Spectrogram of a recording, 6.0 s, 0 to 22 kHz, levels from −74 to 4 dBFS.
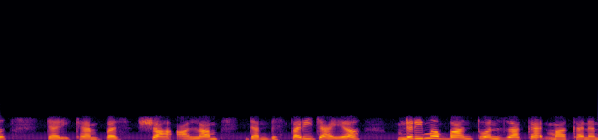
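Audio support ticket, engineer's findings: Video or display buzz, throughout. Steady 75 Hz buzz with hash above it, roughly 30 dB under the speech and present even in pauses. Probable component: monitor or video cable near the audio path. The 75 Hz fits a display refresh rate, pointing to a screen or its cabling coupling into the line. The telephone-band G.711 audio (200 Hz to 3.5 kHz) carries the buzz along with the speech.

Packet loss with pitch repetition, 5.36 to 5.40 s, right after "menerima bantuan". A 40 ms hold with a slightly buzzy, sustained quality before the speech resumes. This fits two lost 20 ms packets. Probable component: network path or receive jitter buffer. The receiver's concealment repeated the last pitch period to fill the gap, so the sound holds rather than dropping to silence.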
